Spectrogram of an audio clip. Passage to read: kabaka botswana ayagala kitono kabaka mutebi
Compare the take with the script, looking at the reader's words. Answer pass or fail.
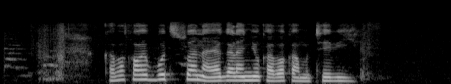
fail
